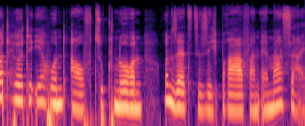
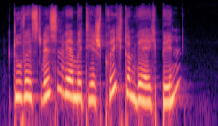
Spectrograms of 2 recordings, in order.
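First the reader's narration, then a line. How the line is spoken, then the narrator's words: Squeaky voice. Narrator (German): piepste die Stimme erneut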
